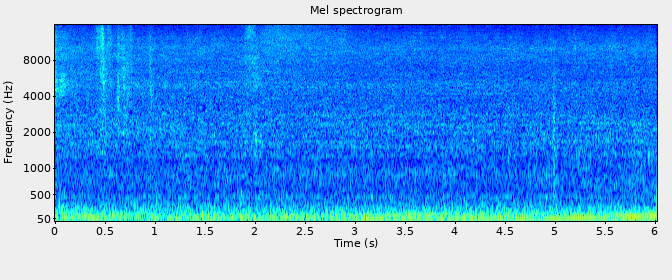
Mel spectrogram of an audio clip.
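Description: Hyundai i20 N's turbocharged four-cylinder engine and road noise heard inside the cabin while driving: a steady low hum that grows stronger in the second half.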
